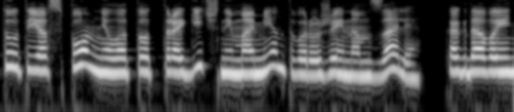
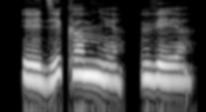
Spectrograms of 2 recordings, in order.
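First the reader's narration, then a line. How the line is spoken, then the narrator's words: Hoarse command. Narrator (Russian): приказал хрипло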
